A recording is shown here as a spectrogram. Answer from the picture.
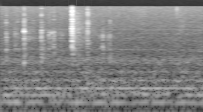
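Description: Computer keyboard typing: a few faint, light keystrokes, mostly in the first second, as a short name is typed into a text field, over a faint steady hum.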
